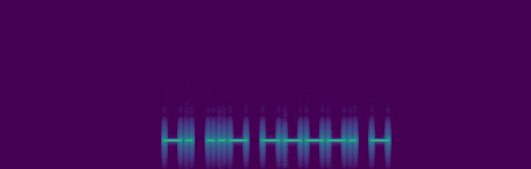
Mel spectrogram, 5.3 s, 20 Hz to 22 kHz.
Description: Morse code, heard as a keyed tone, about 21 wpm, 700 Hz. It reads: NU9T
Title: USA Call Signs - 4 Characters - Repeated 2x - 22wpm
